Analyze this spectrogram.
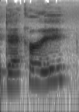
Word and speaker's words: daiquiri: know so apparently in in english you say daiquiri i don't know where that is coming from why would one pronounce it decorate anyway so this is the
